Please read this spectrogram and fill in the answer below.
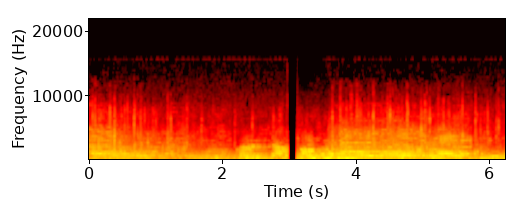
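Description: Crowd of many voices talking and calling out over one another at the same time. Halfway through, the sound cuts out completely for an instant at a tape edit.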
